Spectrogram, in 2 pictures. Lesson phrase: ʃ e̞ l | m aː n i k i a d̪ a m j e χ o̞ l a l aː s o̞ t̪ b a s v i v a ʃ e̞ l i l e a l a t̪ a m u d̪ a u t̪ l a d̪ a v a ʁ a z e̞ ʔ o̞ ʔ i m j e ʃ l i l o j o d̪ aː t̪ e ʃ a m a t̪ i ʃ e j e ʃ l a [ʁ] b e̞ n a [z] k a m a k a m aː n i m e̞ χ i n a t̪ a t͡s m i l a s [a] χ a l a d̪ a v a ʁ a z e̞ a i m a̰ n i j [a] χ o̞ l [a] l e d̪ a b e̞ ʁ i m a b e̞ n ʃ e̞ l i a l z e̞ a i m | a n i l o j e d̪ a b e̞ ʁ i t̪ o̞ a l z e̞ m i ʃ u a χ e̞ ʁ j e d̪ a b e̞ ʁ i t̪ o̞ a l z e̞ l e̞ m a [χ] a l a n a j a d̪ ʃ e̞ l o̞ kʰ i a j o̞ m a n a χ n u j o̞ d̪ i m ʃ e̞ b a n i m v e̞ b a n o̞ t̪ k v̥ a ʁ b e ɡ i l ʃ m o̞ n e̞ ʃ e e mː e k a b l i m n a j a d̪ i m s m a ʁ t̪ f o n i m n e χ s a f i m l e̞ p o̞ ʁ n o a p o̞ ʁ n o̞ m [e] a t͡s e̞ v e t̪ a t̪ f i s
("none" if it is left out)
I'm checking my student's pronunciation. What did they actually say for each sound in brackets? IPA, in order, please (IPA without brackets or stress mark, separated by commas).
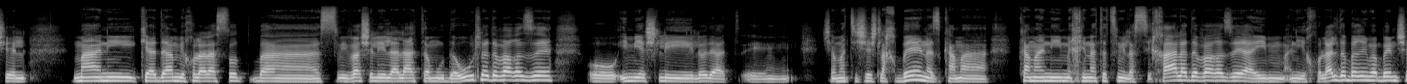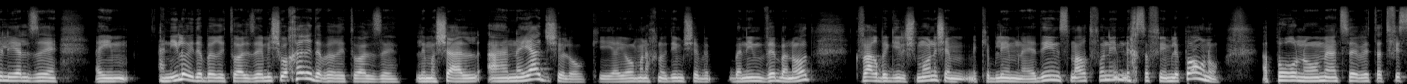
χ, z, i, e, a, ʃ, e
